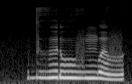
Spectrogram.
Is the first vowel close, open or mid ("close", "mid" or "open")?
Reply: close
